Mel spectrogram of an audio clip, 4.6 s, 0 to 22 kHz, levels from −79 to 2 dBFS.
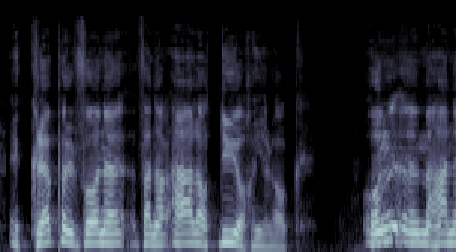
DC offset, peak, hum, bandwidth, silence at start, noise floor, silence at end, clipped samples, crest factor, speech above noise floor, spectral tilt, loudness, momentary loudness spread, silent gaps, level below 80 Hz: under 0.1%; -8 dBFS; none; 15.5 kHz; 0.1 s; -63 dBFS; 0 s; under 0.1%; 16 dB; 40 dB; -6.5 dB/octave; -23 LUFS; 12 LU; none; -60 dBFS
